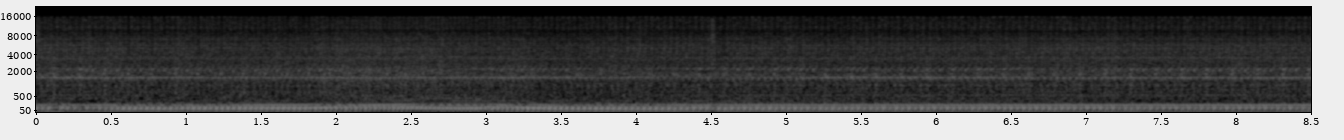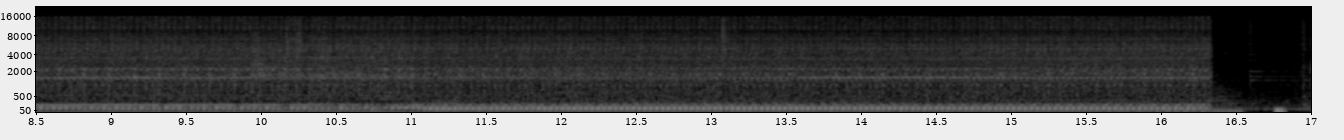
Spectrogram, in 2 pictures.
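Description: Volkswagen Golf GTI's 2.0-litre turbocharged four-cylinder engine idling steadily, heard with the hood open. The engine's PCV valve diaphragm is torn and has failed. The idle stops abruptly near the end.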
